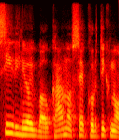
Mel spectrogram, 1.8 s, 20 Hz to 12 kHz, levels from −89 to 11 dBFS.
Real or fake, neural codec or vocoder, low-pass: fake; codec, 16 kHz in and 24 kHz out, 0.8 kbps, FocalCodec, streaming, 65536 codes; 10.8 kHz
